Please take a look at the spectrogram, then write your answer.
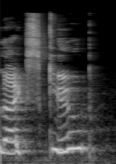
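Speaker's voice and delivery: very high, squeaky, botched cartoon voice. Trying a quick impression for the others, a bad Shaggy impression. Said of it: "That was a shit impression".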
